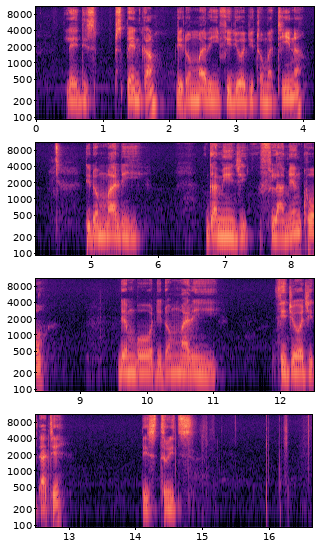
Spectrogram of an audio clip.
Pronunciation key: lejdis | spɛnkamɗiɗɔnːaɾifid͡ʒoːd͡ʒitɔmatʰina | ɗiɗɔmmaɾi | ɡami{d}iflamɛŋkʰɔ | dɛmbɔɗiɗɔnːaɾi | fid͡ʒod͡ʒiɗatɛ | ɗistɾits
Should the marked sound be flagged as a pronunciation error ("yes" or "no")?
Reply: yes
